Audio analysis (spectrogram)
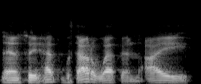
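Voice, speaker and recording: Deep American man hosting a podcast, dull lo-fi audio, halting friendly questions. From United States. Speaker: podcast host. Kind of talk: casual interview chat. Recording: dull lo-fi sound.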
